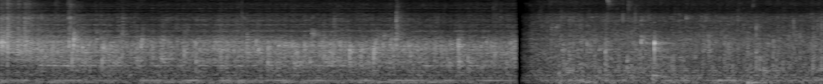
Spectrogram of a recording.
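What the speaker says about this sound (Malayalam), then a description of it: "എണ്ണ ചൂടായി വന്നിട്ടുണ്ട്. ഇതിലേക്ക് ചിക്കൻ പീസ് ഇട്ട് കൊടുക്കാം." Chicken pieces drop into hot rice bran oil for restaurant-style chilli chicken and fry with a steady, close sizzling hiss. A short break comes near the end, then the crackle continues.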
